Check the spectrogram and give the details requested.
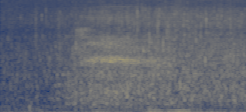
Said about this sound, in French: Un, dernier son que tu vas nous présenter, c'est le son de l'eau, que ce soit l'eau de la piscine ou du bain.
